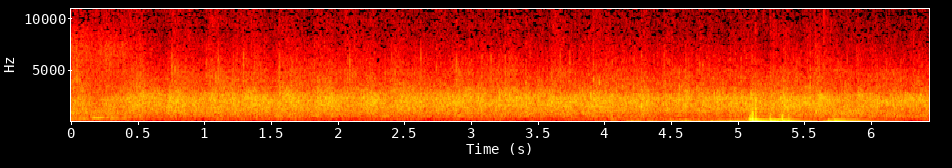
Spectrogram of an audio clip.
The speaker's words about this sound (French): Merci d'applaudir très fort Monsieur Poulpe.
